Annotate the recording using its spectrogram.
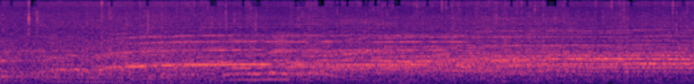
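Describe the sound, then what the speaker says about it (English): Crowd at an outdoor evening event in a garden cheers and applauds loudly and steadily, a dense wash of clapping and shouts with a few higher whoops rising above. "can I give a big round of applause, please?"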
